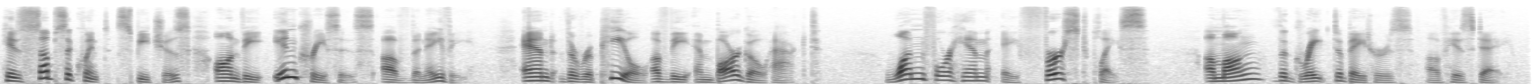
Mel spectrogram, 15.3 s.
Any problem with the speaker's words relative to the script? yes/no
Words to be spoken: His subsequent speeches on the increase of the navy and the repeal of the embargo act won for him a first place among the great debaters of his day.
yes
